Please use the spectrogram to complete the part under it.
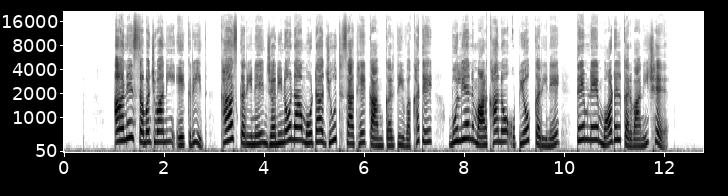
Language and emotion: Gujarati, neutral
